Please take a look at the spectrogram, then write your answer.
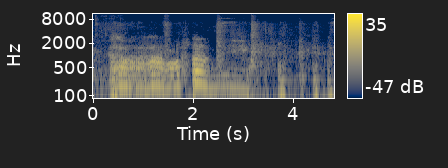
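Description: A playful dog growls in long rumbling bursts close up, breaking into a brief whine and yip, then trailing off into short snorts and scuffling.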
